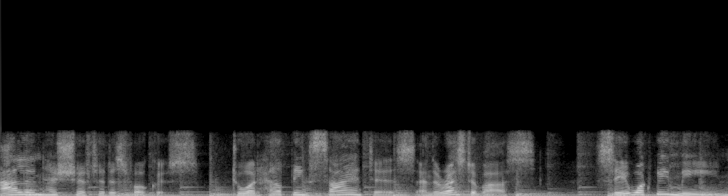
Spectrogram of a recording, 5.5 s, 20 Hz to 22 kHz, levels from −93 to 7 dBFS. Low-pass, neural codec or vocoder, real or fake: 7.2 kHz; none; real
